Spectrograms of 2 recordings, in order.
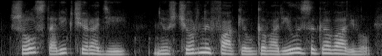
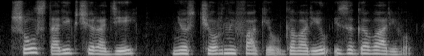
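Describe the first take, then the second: No difference in how they are said.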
